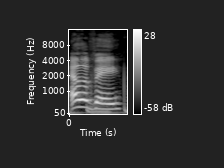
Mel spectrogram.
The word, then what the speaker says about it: Élevey: sounds better than elever i pronounce it elevate just like the french way of saying it and i decided to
